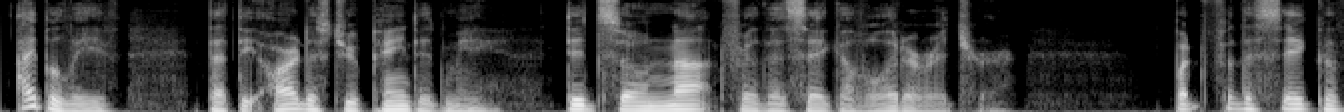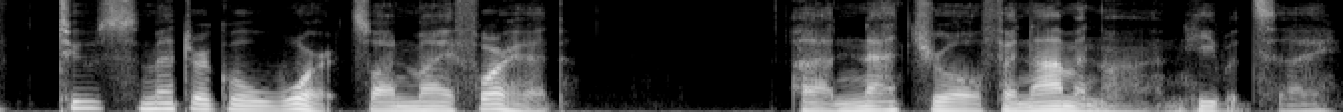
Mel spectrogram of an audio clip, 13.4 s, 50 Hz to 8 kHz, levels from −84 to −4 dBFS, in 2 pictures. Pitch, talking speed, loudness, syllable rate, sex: 105 Hz, 145 wpm, -19 LUFS, 4.9 syllables/s, male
